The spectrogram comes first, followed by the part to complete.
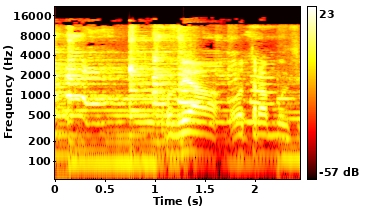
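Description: Music: a song with a voice singing a gliding melody over instrumental backing, played through a speaker.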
